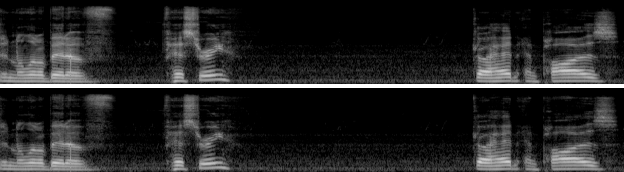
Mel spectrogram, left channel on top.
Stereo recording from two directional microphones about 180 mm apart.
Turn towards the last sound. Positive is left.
turn(degrees=-5)  # may be behind; listen again after turning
